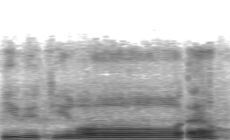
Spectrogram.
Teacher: ننتبه هنا إلى ترقيق الهمزة لأنها جاءت بعد الغين والألف المفخمين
